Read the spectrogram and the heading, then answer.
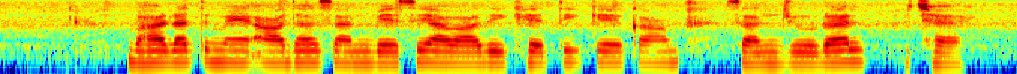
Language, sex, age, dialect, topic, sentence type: Maithili, female, 18-24, Eastern / Thethi, agriculture, statement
